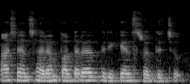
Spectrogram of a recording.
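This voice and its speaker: A woman narrates a crime thriller in a low, mellow voice. Her reading is dramatic, and she lifts her voice at the story's tense moments. The delivery is steady and scripted. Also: brisk. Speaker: novel reader.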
